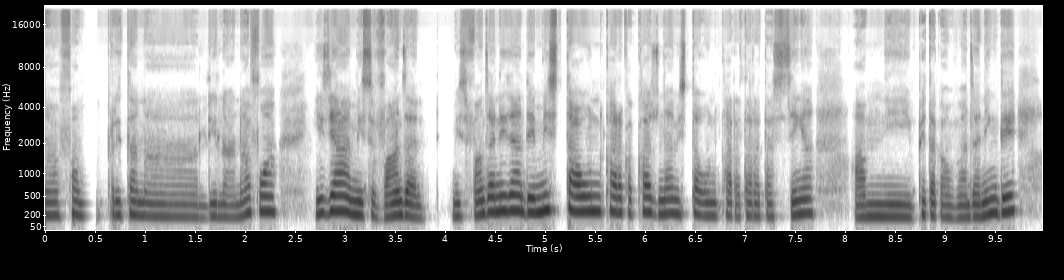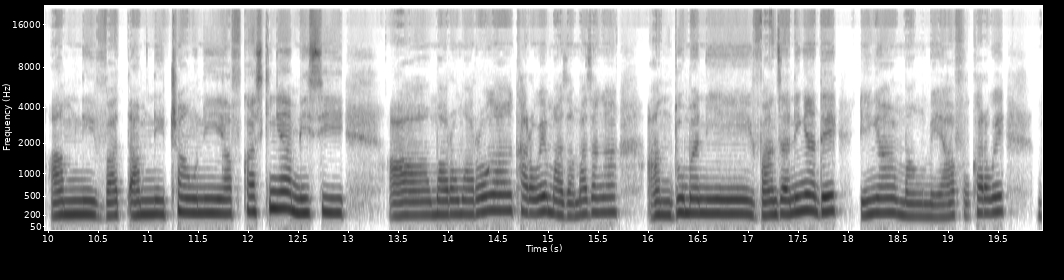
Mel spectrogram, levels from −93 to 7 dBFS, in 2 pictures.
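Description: At 0.37 s the speech stalls in a call audio freeze until 0.53 s, likely from delayed packets draining the jitter buffer. About 140 ms is filled as a fading buzz or hiss continues the last sound, ending in 30 ms of silence. A spectrogram shows smeared, decaying bands before the speech resumes unbroken, now 140 ms late.

Just after "tahony karaha", from 5.85 to 7.56 s, a jitter buffer speed-up trims repeated pitch-period slices, around 150 ms in total. The speech runs about 7% faster at unchanged pitch and sounds hurried. The waveform shows compressed syllables, while spectrogram harmonics stay level.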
